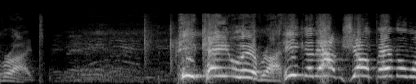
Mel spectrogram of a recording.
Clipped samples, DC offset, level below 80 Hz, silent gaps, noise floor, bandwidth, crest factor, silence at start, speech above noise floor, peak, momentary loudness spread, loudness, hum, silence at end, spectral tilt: under 0.1%; under 0.1%; -62 dBFS; none; -43 dBFS; 11.5 kHz; 14 dB; 0 s; 25 dB; -4 dBFS; 15 LU; -17 LUFS; none; 0 s; -2.5 dB/octave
